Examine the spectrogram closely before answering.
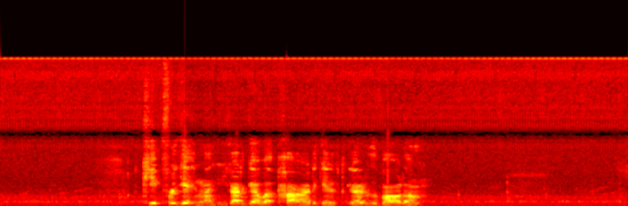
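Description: Thick liquid pours softly into a container.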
